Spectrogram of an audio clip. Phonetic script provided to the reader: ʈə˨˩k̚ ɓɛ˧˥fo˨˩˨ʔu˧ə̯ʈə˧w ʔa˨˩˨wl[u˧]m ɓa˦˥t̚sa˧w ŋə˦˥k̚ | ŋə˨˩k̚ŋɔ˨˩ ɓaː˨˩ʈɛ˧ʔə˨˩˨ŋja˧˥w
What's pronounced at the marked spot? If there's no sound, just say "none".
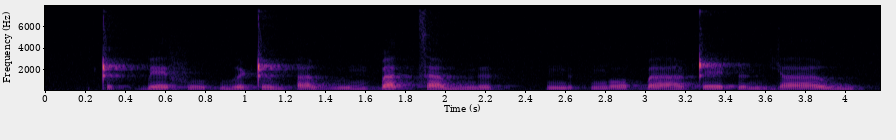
u˧˥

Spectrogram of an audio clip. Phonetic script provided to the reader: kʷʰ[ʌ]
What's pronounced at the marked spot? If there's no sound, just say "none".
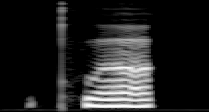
ʌ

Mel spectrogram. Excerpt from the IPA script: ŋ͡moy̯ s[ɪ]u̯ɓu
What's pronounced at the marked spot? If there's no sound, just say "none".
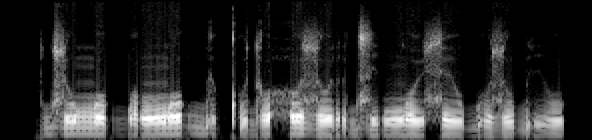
ɪ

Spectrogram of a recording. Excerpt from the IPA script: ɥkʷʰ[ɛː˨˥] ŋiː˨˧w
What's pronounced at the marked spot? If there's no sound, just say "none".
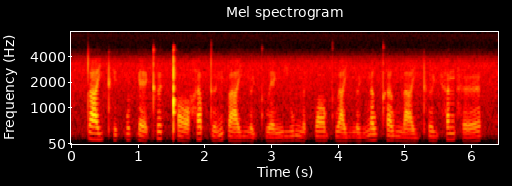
ɛː˨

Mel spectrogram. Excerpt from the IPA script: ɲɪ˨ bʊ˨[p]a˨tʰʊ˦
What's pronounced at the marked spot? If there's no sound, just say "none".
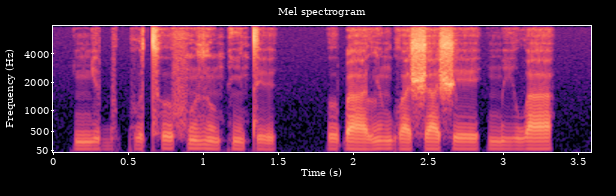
kʷ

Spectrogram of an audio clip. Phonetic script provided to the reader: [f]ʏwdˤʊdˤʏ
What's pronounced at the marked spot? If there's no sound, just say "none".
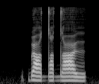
ɓ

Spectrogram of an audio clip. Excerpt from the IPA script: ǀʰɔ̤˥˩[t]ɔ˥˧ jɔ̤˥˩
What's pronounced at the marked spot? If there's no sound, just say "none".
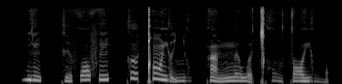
t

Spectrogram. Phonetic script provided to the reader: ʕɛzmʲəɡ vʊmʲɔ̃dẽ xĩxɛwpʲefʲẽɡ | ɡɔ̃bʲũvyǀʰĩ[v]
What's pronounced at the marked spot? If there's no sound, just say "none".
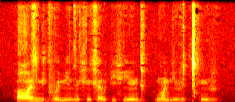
v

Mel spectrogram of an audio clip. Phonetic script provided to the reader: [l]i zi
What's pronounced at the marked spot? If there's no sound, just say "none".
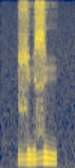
ɮ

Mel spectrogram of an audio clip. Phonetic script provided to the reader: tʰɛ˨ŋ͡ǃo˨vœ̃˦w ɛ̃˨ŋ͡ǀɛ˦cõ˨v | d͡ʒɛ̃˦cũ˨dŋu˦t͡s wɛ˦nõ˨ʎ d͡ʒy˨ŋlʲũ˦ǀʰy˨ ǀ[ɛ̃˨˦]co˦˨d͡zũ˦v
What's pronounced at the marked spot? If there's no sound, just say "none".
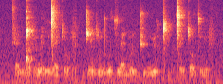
ɛ̃˨˦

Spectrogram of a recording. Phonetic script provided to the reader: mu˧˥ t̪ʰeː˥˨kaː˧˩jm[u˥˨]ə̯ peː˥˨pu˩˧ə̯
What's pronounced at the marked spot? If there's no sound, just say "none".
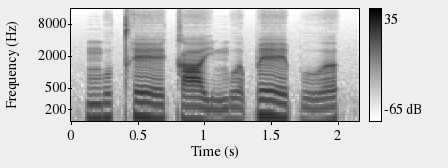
u˩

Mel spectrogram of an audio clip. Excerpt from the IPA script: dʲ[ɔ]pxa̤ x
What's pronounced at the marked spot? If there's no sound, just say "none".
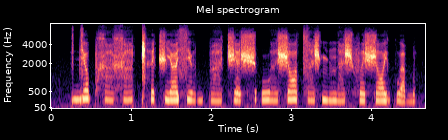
ɔ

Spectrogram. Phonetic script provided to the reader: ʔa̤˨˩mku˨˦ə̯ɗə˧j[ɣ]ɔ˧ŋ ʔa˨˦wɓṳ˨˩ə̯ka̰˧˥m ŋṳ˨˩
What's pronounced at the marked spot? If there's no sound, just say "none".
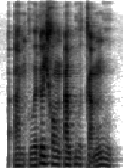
x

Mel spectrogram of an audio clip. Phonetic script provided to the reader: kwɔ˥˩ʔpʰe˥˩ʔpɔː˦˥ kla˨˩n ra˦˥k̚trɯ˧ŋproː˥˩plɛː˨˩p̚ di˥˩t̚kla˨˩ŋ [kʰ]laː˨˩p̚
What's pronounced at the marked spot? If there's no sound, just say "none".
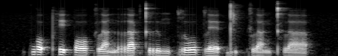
kʰ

